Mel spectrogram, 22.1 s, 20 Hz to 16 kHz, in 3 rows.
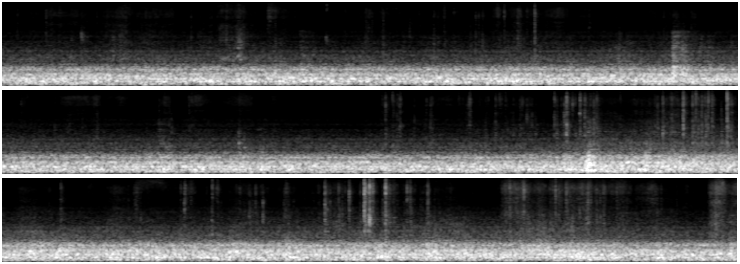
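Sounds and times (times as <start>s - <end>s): train wheels rumbling on rail: 0.0s - 22.0s.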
